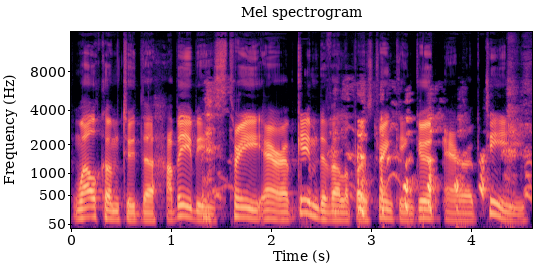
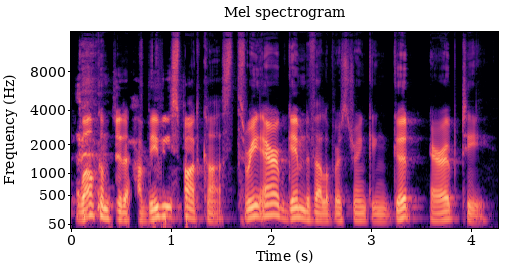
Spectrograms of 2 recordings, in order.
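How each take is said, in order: First: It is said in a flat robotic voice. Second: It is said in a polished professional voice.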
